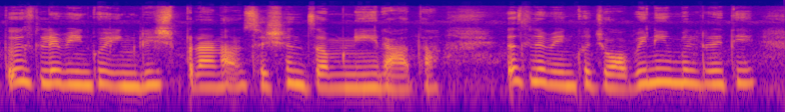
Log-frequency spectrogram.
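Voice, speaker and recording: A woman's voice: a little high, steady tone, rapid-fire, warm tone, slight background noise. A woman narrating a fan-fiction story in a chatty, rambling way, tossing in English words. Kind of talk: casual fan-fiction retelling.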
